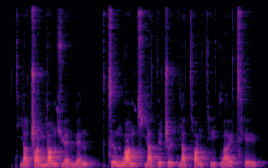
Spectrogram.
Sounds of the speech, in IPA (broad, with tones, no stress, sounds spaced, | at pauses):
t̪ʰ j ä˨˦ ʈ͡ʂ ɑ˦ ʊ̯ m j ɑ˥˨ ŋ ɕ ɥ ɛ˨˩ n̪ ɥ ɛ˨˦ n | t͡s ɹ̩˨˦ m w ɑ˥˨ ŋ t͡ɕʰ j ä˨˦ t̪ i˨˦ ʈ͡ʂ ɻ̩˨˩ t̪ j ä˨˦ t̪ʰ ɑ˥˨ ŋ t̪ʰ i˨˦ t̪ w a˨˦ ɪ̯ t͡sʰ e˨˩ ɪ̯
